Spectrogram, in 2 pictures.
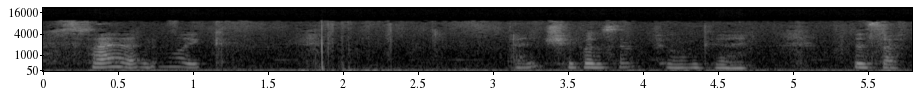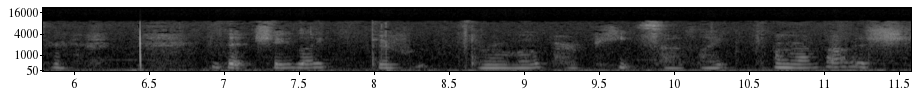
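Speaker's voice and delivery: very soft, upset and holding it in; getting emotional. Real, not acted. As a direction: let the voice sink with real sadness. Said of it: "Sorry, I'm getting emotional".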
